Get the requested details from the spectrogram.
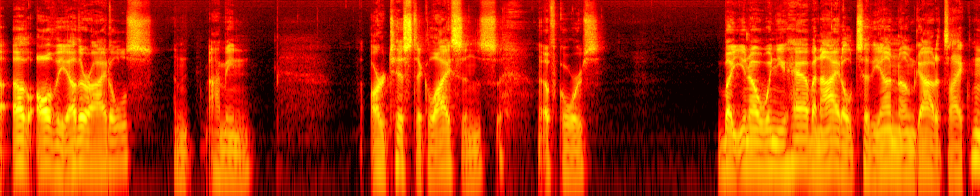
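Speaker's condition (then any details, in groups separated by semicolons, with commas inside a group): No condition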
